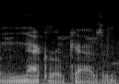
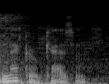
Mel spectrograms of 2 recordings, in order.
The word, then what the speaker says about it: Necrochasm: Because my pea shooter I have is trash, so let's get the Necrochasm. Or Chasm, or however you pronounce that. It says Necro, and I think that's Chasm. I think the H is silent.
